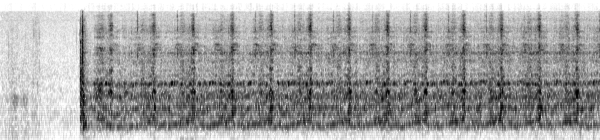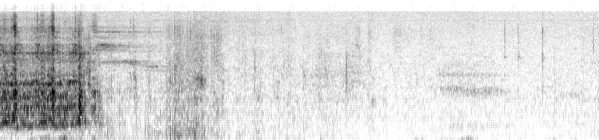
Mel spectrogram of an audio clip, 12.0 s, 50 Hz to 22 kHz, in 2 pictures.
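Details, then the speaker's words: Briggs & Stratton 13.5 hp flathead lawn tractor engine after a mouse nest was cleared and the ring gear lubricated: starter turns slowly, about two to three beats a second, never catching. Sluggish cranking. "doesn't crank very fast you know let's try a little bit of spray again I doubt this work because this is all jammed full of crap now from the blowing"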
